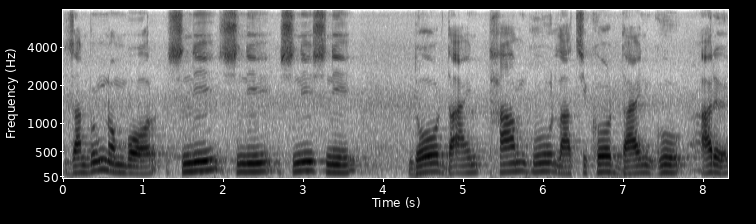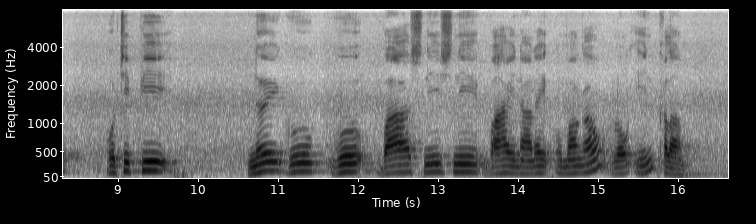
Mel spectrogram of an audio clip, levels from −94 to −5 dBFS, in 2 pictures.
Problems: constant background noise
